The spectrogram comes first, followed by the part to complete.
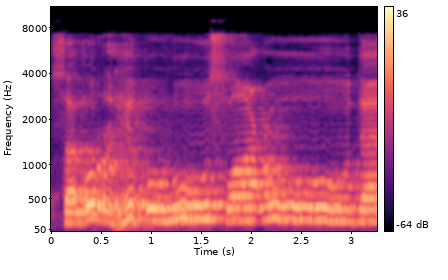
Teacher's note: ہا کو اقصی حلق سے ادا کریں گے، جلدی اور معروف پڑھیں گے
